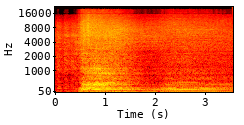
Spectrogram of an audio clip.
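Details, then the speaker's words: Porsche 996 Tiptronic after an engine-out service (IMS solution, new flange seal), first start and drive: it catches and revs cleanly, then settles to a steady idle with oil pressure up and no knocks or ticks. It sounds healthy. "does sounds great oil pressure is up to pressure nice all sounds good preliminarily"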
